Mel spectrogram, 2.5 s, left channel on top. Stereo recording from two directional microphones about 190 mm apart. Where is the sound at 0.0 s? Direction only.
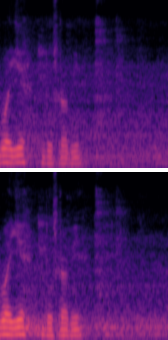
25° right (ahead or behind).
